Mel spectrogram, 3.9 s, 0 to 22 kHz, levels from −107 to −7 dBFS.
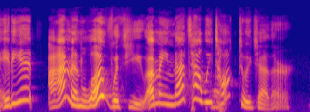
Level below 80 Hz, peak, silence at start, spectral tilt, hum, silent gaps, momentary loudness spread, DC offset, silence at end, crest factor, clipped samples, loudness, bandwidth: -74 dBFS; -8 dBFS; 0 s; -2.5 dB/octave; none; none; 13 LU; under 0.1%; 0.3 s; 22 dB; under 0.1%; -28 LUFS; 15.5 kHz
